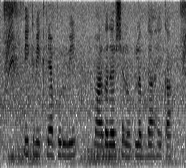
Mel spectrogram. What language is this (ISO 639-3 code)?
mar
